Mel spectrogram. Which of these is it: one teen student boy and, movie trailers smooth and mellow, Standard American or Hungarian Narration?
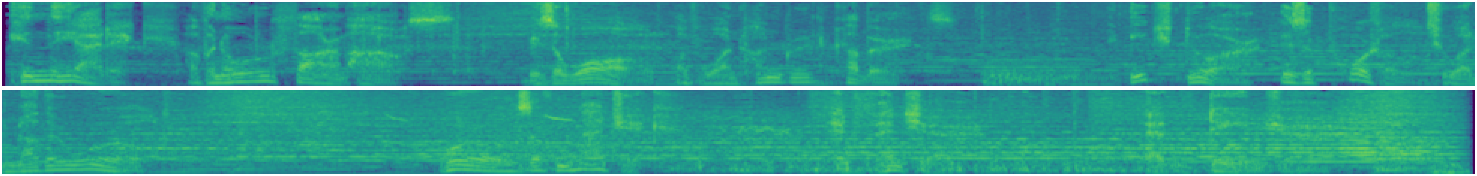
movie trailers smooth and mellow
